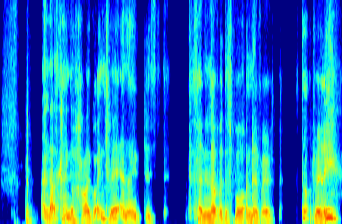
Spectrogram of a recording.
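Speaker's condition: Quadriplegic cerebral palsy; physiotherapy

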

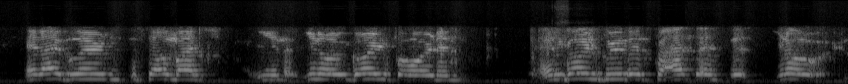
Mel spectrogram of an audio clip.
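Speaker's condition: Cerebral palsy; own training plan for Ironman competition in Kona

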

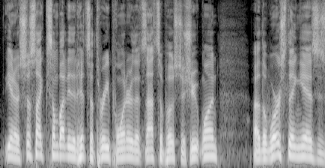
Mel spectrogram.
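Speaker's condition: No condition

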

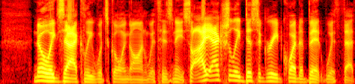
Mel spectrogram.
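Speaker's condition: No condition

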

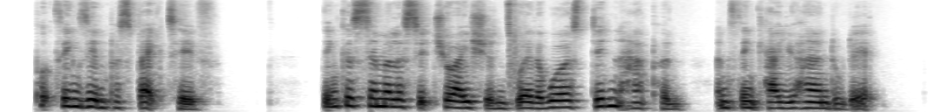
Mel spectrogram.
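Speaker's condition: No condition

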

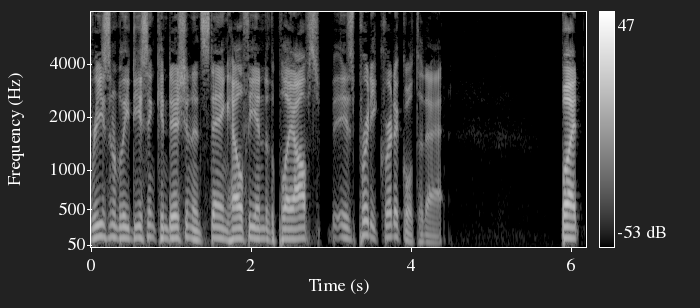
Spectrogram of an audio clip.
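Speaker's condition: No condition

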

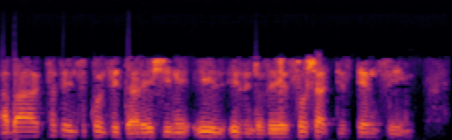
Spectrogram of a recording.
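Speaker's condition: No condition

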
